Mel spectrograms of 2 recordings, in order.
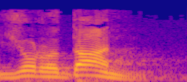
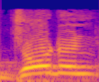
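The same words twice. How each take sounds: First: The name is said the Hebrew way. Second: The name is said the English way. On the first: "That is the Hebrew pronunciation" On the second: "Jordan is the English pronunciation"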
